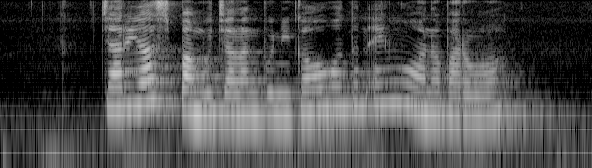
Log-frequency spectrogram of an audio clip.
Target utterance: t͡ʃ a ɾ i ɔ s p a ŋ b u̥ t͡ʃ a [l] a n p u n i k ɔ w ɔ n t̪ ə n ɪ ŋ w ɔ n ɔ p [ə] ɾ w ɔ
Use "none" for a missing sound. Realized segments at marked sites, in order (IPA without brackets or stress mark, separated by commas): l, a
